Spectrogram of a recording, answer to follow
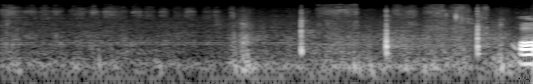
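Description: Chalk writing on a blackboard: quiet scratching of the chalk broken by a handful of sharp, separate taps as letters are struck.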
